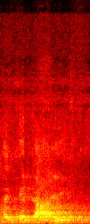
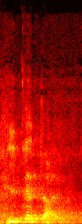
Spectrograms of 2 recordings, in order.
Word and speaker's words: hiketai: So that's why it will be pronounced as hiketai. H-I-K-E-T-A-I.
